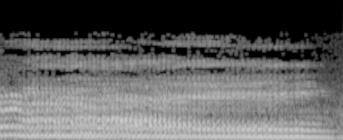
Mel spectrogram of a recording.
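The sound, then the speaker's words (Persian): A motorcycle engine roars past at speed, a loud, steady buzzing whine with a rich harmonic tone that holds for a couple of seconds before dipping and tailing off at the end. “الان فرض کن یه خانومی روی موتور از اون دورا داره میاد، گوش کن.”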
